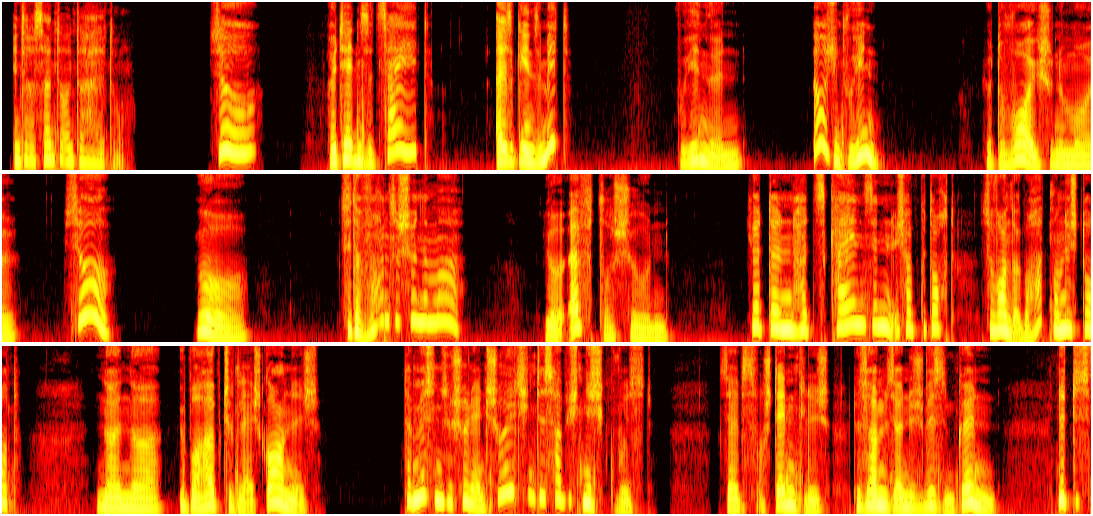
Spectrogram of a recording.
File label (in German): dialekt thueringisch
